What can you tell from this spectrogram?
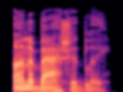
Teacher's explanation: This adverb has five syllables and the stress is on that third syllable that bash unabashedly. That second syllable has that schwa, that uh sound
